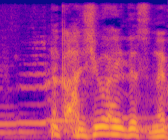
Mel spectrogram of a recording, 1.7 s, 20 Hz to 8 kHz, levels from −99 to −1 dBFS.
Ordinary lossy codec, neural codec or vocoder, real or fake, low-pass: none; codec, 16 kHz, 8 kbps, FreqCodec, smaller model; fake; 7.2 kHz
